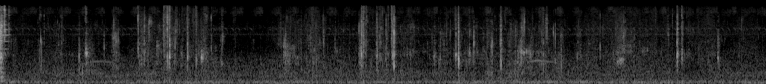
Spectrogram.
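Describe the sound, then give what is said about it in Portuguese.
Wet chewing and biting as a man gnaws raw meat torn from a slain jaguar, held in bloody hands: many faint, irregular crunches and clicks with no talk. “Mastiga uma parte do animal. Segura com as mãos de onde escorre sangue.”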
